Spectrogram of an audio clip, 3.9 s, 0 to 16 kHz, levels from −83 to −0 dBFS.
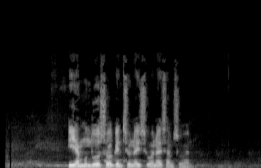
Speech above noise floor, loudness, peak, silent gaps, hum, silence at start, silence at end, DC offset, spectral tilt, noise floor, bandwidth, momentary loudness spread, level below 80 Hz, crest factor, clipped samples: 36 dB; -20 LUFS; -2 dBFS; none; none; 0.55 s; 1.05 s; under 0.1%; -5 dB/octave; -56 dBFS; 9.6 kHz; 14 LU; -64 dBFS; 22 dB; under 0.1%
